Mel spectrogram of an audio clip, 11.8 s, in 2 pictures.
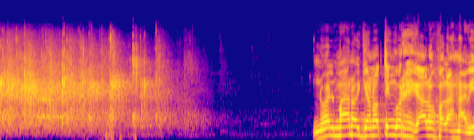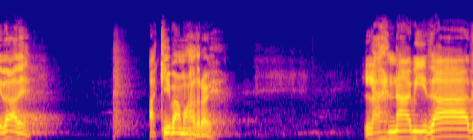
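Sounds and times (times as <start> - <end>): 
audience applauding: 0.0 - 2.8
speech: 3.9 - 6.4, 8.0 - 8.7, 10.5 - 11.8.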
